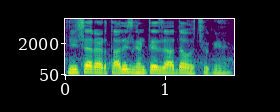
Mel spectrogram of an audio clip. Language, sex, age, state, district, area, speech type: Urdu, male, 18-30, Delhi, South Delhi, urban, spontaneous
